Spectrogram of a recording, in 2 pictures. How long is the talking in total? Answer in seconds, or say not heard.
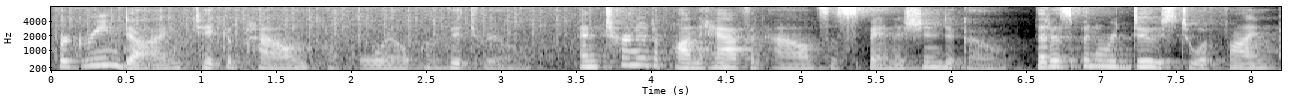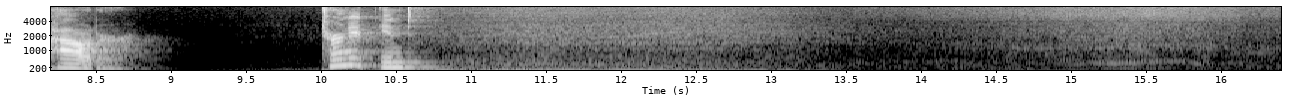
9 s.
